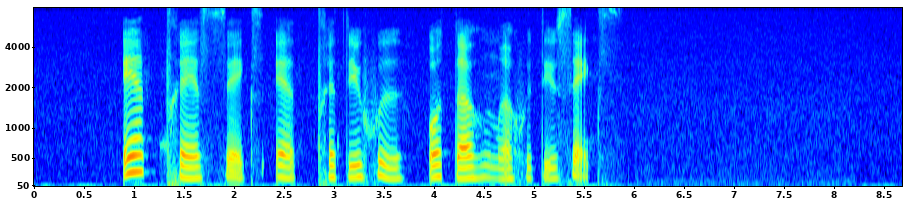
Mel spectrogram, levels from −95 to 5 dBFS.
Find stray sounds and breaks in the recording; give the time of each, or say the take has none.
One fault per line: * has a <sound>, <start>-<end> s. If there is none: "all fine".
all fine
